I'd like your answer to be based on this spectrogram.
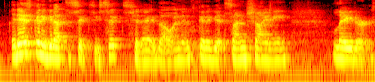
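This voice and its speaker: Somewhat breathy, a woman at a medium pitch speaks with a Southern US accent. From Florida. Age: 60s. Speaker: YouTuber. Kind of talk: casual chat. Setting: at home. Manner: rambling, casual.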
